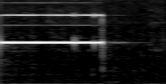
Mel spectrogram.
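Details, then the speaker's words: AED demonstration after ventricular tachycardia detection and shock advised: steady high electronic charging tone ending abruptly with a soft thump as the shock is delivered, then prompt to restart CPR. "shock delivered start cpr and you get back to doing cpr yeah why because we haven't fixed the problem as such"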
